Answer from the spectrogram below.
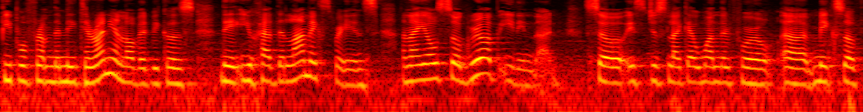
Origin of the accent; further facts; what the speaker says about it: Mexico; growing up in Mexico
